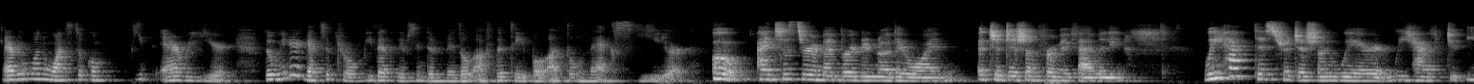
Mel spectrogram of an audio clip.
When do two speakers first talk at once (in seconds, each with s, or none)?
none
